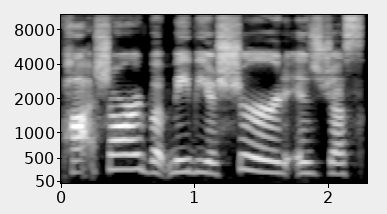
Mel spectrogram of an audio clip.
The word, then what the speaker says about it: sherd: Not a shard, a sherd. Right. So she's pronouncing it right.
